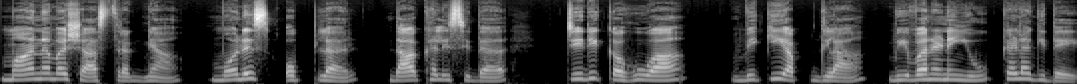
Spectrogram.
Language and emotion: Kannada, neutral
